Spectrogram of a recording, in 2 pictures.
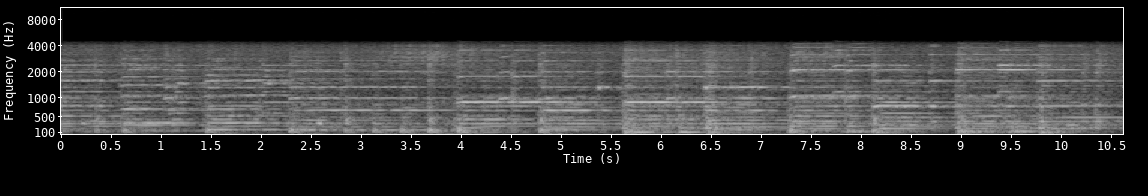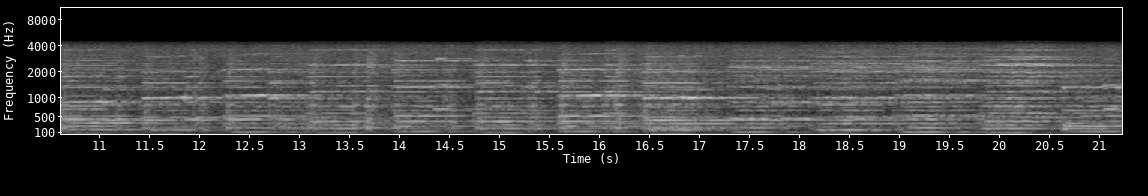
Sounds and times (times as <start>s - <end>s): Electric piano: 0.0s - 17.5s.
